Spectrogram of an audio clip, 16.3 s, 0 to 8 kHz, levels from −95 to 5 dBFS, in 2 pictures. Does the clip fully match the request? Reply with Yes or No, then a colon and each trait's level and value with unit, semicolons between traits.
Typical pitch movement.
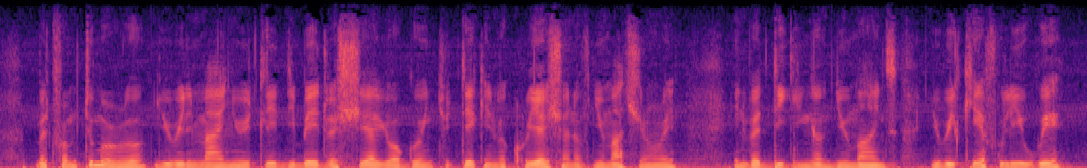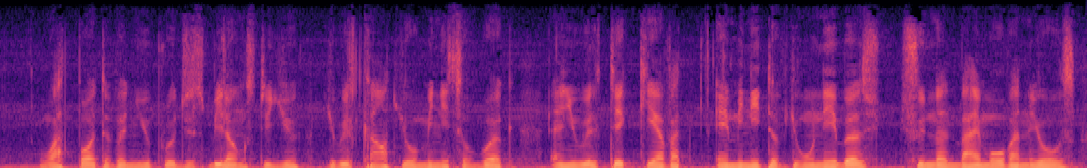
No: narrow, 1.4 semitones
